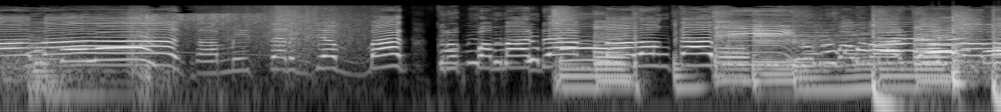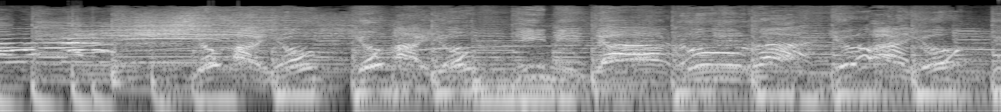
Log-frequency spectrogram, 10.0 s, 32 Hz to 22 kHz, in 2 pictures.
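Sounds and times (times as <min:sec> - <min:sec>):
cartoon character singing: 0:01.8 - 0:06.2
light backing music: 0:03.6 - 0:10.0.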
